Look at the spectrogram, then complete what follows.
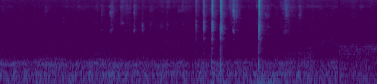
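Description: Wooden skewer pushed into a raw apple: a few faint, crisp crunchy clicks, the sharpest cluster about four to five seconds in.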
